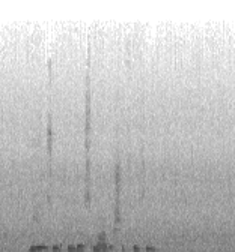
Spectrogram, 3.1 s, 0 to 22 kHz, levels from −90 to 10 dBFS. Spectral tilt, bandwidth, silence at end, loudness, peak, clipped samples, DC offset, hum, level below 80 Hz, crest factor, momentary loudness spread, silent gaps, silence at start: -4.5 dB/octave; 19.5 kHz; 0 s; -26 LUFS; -10 dBFS; under 0.1%; under 0.1%; none; -46 dBFS; 16 dB; 11 LU; none; 0 s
